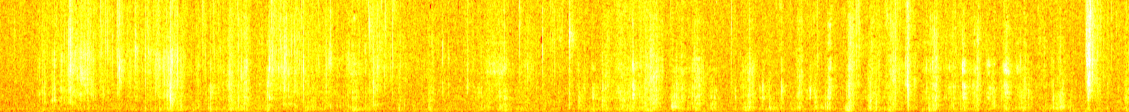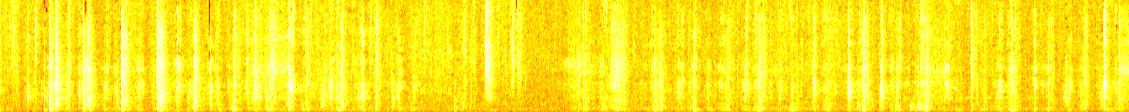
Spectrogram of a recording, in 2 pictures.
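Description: Close-miked chewing of crispy-coated BHC Bburinkle fried chicken: a dense run of crackly bites and crunches, growing louder about halfway through.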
